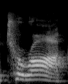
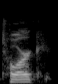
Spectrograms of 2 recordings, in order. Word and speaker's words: Torok: would punch, Torok, because I bet people call you Torok or all kinds of different pronunciations, right? Right, yeah, Torque.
